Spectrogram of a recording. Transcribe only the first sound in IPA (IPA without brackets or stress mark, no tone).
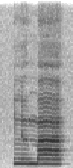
l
